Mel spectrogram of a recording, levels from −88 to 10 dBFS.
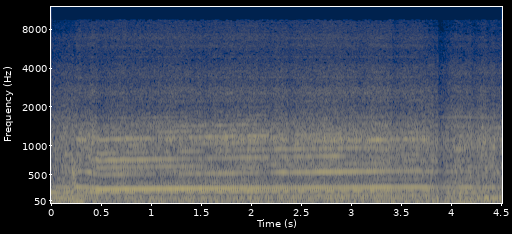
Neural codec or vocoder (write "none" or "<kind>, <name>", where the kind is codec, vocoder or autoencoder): none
